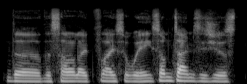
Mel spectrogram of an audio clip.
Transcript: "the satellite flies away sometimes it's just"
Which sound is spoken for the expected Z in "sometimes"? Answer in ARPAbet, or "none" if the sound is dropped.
Z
